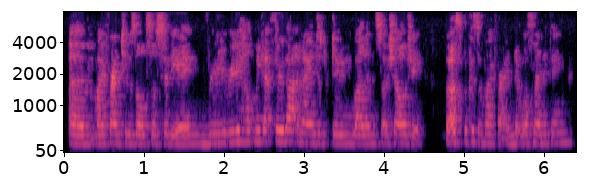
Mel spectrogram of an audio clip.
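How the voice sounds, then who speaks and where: A young woman talks candidly, circling her thoughts with frequent pauses and fillers. Her voice is mellow and sits well back from the mic. The room echoes around her, and a dull, lo-fi sound carries a faint hiss. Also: medium pitch, flat delivery, vocal fry, far from the mic. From England. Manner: earnest, rambling, frequent hesitations. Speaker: podcast co-host. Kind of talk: candid personal chat.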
